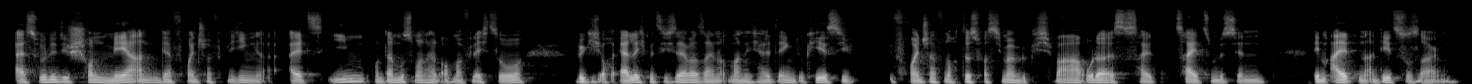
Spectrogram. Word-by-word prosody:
als 100 -1 0
würde 115 0 +3
dir 110 -1 0
schon 110 -1 +1
mehr 105 +3 +5
an 95 +1 -1
der 95 -1 0
Freundschaft 95 +2 -6
liegen 100 0 -2 0.2
als 95 -1 -1
ihm. 130 +4 0
Und 100 -2 -4
dann 100 - +2
muss 110 +1 -1
man 100 -1 -1
halt 100 -2 -2
auch 95 - -3
mal 95 -2 -1
vielleicht 95 +1 -3
so 100 -1 +1 0.5
wirklich 105 0 +1
auch 95 - -4
ehrlich 105 +3 +4
mit 110 - -2
sich 95 +2 -7
selber 105 -1 +4
sein, 100 -1 0
ob - - -6
man 95 0 0
nicht 95 +2 -4
halt 95 0 -3
denkt: 100 -1 0
„Okay, 105 - +1
ist 100 0 -2
die 95 -1 -4 0.3
F - - -13
Freundschaft 100 +1 0
noch 100 -2 -1
das, 105 +2 0
was 90 - -4
sie - - -6
mal 95 -1 +2
wirklich 95 0 -8
war, 100 -1 +1
oder 100 0 +6
ist 100 0 -2
es - - -9
halt 100 +2 0 0.2
Zeit, 95 -1 +2
so - - -9
'n - - 0
bisschen 100 +1 -3 0.5
dem 100 -1 +3
alten 100 -1 +6
ade 100 +2 +3
zu 100 -1 -6
sagen?“ 95 +5 -4
100 Hz, 230 wpm, -24 LUFS, 95-105 Hz, 0.5 s, oder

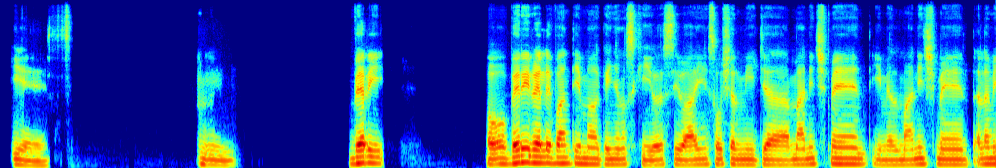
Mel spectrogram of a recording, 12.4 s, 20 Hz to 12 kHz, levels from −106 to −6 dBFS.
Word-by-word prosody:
Yes. 85 -5 -4 1.8
Mm. 95 -4 -5 1.4
Very 125 +1 +5 1.3
oo, 110 +1 +2
very 135 +4 +7
relevant 125 -2 +3
yang 115 -2 0
mga 110 -1 0
ganyang 105 0 -2
skills 95 -2 -4
di 100 -2 -3
ba, 95 0 +2
yung 105 +1 -4
social 105 0 -2
media 100 -1 -1
management, 110 +1 -1
email 95 -1 -4
management. 100 0 -2
Alam 110 +1 0
105 Hz, 90 wpm, -23 LUFS, 95-110 Hz, 1.8 s, very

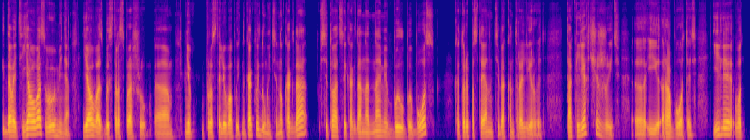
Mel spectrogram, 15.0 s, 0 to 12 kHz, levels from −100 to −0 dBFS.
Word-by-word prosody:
Давайте 110 +1 +3
я 155 +5 +7
у 155 - +8
вас, 180 0 +5
вы 115 +3 +2
у - - 0
меня. 100 -7 -7 0.2
Я 125 +1 +7
у - - +3
вас 100 -5 +4
быстро 85 - 0
спрошу. 95 -1 -1
Э, 90 -1 -1 0.3
мне - - -1 0.3
просто - - -1
любопытно. 100 +1 +1
Как 135 +1 +3
вы 140 - -1
думаете, 90 -9 -7
но 100 +3 -5
когда 135 +12 +2 0.2
в - - -16
ситуации, - - -1
когда 105 - -1
над 100 -1 -3
нами 115 +1 -3
был 105 +3 +2
бы 85 - -4
босс, 80 - -1 0.4
который - - 0
постоянно 105 +1 -2
тебя 95 -1 -2
контролирует, 100 +1 -4 0.4
так 115 +1 0
легче 170 +6 -1
жить, 95 - -7 0.3
э, 85 0 0
и 95 -1 -2
работать? 90 -5 +1 0.3
Или 150 +5 +2
вот - - 0
105 Hz, 165 wpm, -22 LUFS, 95-125 Hz, 0.4 s, у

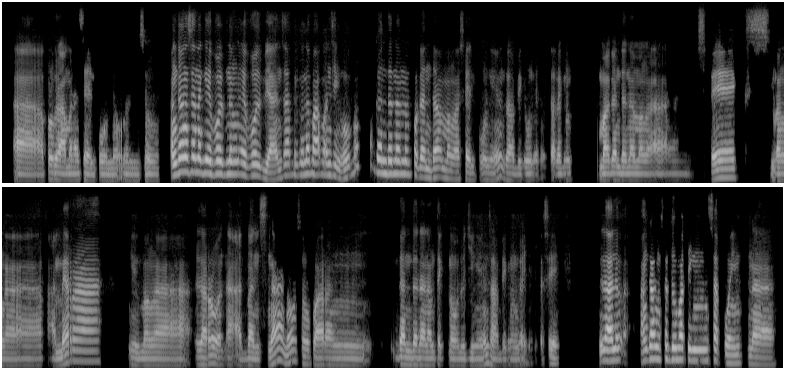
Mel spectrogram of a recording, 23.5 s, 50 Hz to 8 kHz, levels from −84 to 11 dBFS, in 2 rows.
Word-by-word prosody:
ah, 100 -1 +1
programa 110 -3 +2
ng 105 - -3
cellphone 100 0 -3
noon. 100 0 -6
So, 100 0 -5 0.2
hanggang 230 +7 +8
sa 235 -1 +3
nag-evolve 210 -2 +5
ng 200 0 +2
evolve 180 -1 +2
yan, 120 +1 +1
sabi 185 0 -2
ko 190 - -1
napapansin 185 -6 +1
ko, 145 +5 -1
"'Ba - - -3 0.2
paganda 215 -4 +3
na 205 - +4
ng 200 -1 -1
paganda 150 -5 +2
ang 135 - -3
mga 120 -2 -1
cellphone 110 -1 -4
ngayon," - - -4
sabi 105 -1 -3
kong 105 0 -4
gano'n. - - -18
Talagang 105 +1 -4 0.4
maganda 105 +1 +2
na 105 0 -1
mga 105 0 -3 0.7
specs, 145 +1 0
mga 100 0 0 0.5
camera, 165 - +1 0.5
yung 105 -2 -6
mga 105 0 -1 0.6
laro 115 +1 +1
na 110 -1 -4
advance 100 0 -3
na, 185 - +2
'no? 175 - -1
So, 125 -6 -4
parang 110 -1 0 0.9
"Ganda 115 -1 0
na 110 - +2
ng 105 0 -3
technolog 100 -1 -6
ngayon," 105 +5 -5
sabi 100 -3 -4
kong 100 0 -9
ganyan, - - -10
kasi 70 -1 -5 0.6
lalo 180 +1 +7 0.3
hanggang 200 +3 +6
sa 205 - +2
dumating 185 -2 +4
sa 180 0 +4
point 135 -1 0
na 110 -2 +1
115 Hz, 155 wpm, -24 LUFS, -, 0.9 s, hanggang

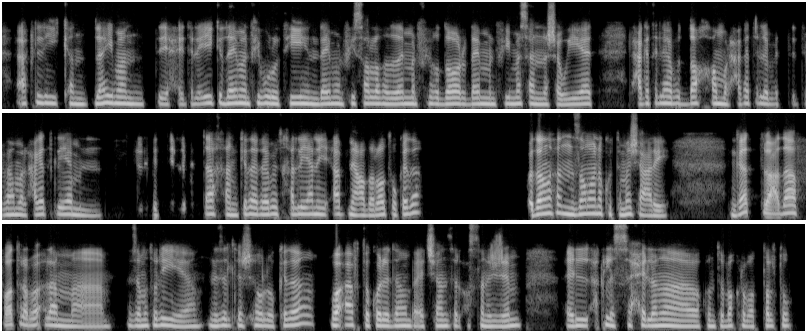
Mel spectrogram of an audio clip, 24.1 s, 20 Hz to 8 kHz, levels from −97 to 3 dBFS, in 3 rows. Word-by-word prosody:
أكْلي 185 +1 -1
كان 160 -3 -1
دايمًا 175 -3 +2 0.2
تح 155 -1 -3
تلاقيه 165 +4 -2
ك 195 - -4
دايمًا 185 +1 +3
فيه 180 +2 -3
بروتين، 175 -1 +2
دايمًا 170 +1 +1
فيه 170 +2 -5
سلطة، 170 -1 0
دايمًا 165 +1 +1
فيه 170 +1 -6
خضار، 165 0 +2
دايمًا 165 +1 0
فيه 170 +1 -3
مثلًا 175 0 0
نشويات، 155 +2 0 0.3
الحاجات 175 +3 -2
اللي 185 0 0
هي - - +3
بتضخّم 175 0 0
والحاجات 180 +3 -5
اللي 175 -2 -1
أنتِ 155 0 -14
فاهمة 175 0 +1
الحاجات 170 +2 -2
اللي 185 -1 -2
هي - - +2
من 170 - 0
اللي 145 0 -10 0.5
بت - - -7
اللي - - -8 0.3
بتتخّن 175 -3 -2
كده 185 +3 0
اللي 175 -1 +1
هي 175 - +3
بتخلي 185 -1 -1
يعني 185 -2 +1
أبني 185 -1 +1
عضلات 160 +3 +1
وكده. 185 +8 0 1.1
فده 195 +3 +7
كان 215 -3 +1
نظام 190 +3 +2
أنا 205 0 +3
كنت 180 -3 -8
ماشي 175 -1 +2
عليه، 145 -2 0 0.6
جَت - - +4
بعدها - - +5
بفترة 195 -5 -1
بقى 190 +2 -2
لمّا 155 - 0 0.2
زي 165 -1 -1
ما 170 - +2
تقولي 165 -4 0
نزلت 175 +2 -1
الشغل 170 0 0
وكده، 185 +9 0 0.2
وقُفت 185 -1 +3
كُلّ 165 0 +3
ده 165 +1 -1
ما 170 - +2
بقيتش 165 0 0
أنزل 165 0 0
أصلًا 160 0 -2
الgym 155 +4 +1 0.5
الأكل 170 +4 +1
الصحّي 180 +2 +1
اللي 170 -1 +2
أنا 160 -3 +3
كنت 155 -1 -3
باكلُه 165 0 -3
بَطَّلتُه، 165 +2 -3
170 Hz, 190 wpm, -23 LUFS, 160-180 Hz, 1.1 s, فده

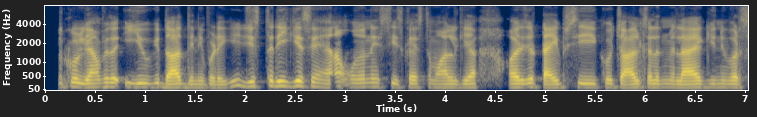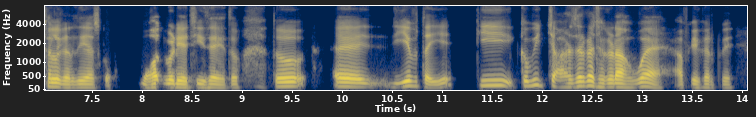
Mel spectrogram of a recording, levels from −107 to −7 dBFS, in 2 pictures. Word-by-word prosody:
बिल्कुल 145 -4 0
यहाँ 125 0 +4
पे 145 - -2
तो 145 - +3
EU 130 -1 -1
की 135 - -3
दाद 120 -1 +6
देनी 115 0 -6
पड़ेगी, 110 - -4
जिस 155 0 -2
तरीके 165 -1 +3
से 150 -1 -2
है 130 - -5
ना, 125 - +2
उन्होंने 135 +1 -4
इस 135 0 -10
चीज़ 120 -2 -6
का 125 - -1
इस्तेमाल 120 -1 -2
किया 120 +1 0 0.3
और 125 - +6
ये 125 - 0
जो 135 - +2
टाइप-सी 120 0 +2
को 125 - -2
चाल-चलन 120 +1 +2
में 120 -1 -5
लाया, 115 +1 +6
यूनिवर्सल 120 +3 0
कर 110 -1 -1
दिया 115 0 0
इसको, 110 - -8 0.3
बहुत 125 - +2
बढ़िया 120 -2 +4
चीज़ 120 -1 -4
है 115 - +3
ये 105 - -4
तो। 115 +2 -7 0.4
तो 150 +1 +4 0.4
अ, - - +2
ये 135 +1 +1
बताइए 160 -10 -4 0.3
कि 180 +1 -3
कभी 175 +5 -3
चार्जर 130 +6 -1
का 175 - +5
झगड़ा 130 -1 +2
हुआ 125 +5 +2
है? - - -1 0.2
आपके 120 - -6
घर 115 +1 -7
पे। 110 0 -11
125 Hz, 220 wpm, -24 LUFS, 115-140 Hz, 0.4 s, दाद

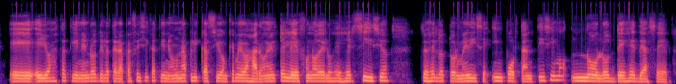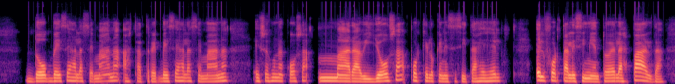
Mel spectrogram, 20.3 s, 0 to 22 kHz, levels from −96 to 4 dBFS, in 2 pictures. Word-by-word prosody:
Eh, 140 -1 +3
ellos 145 +1 +4
hasta 165 +1 -5
tienen, 145 -2 0
los 155 +1 -1
de 155 0 -3
la 150 - -2
terapia 140 -1 -2
física, 165 +2 -4
tienen 140 -2 -1
una 145 +1 +1
aplicación 150 -3 -2
que 155 +3 -5
me 150 -1 +1
bajaron 135 -2 +1
el 145 0 0
teléfono 145 -2 +2
de 145 0 +2
los 140 0 -1
ejercicios. 155 +4 0 0.4
Entonces, 155 -1 -1
el 155 - -2
doctor 150 -2 -2
me 140 +2 +2
dice: 150 -1 -2
"Importantísimo, 165 +4 -2
no 160 -2 +4
lo 145 +1 +2
dejes 140 +1 0
de 135 - +1
hacer 125 -3 -4 0.4
2 145 +1 +2
veces 150 +3 0
a 160 - 0
la 155 - -1
semana, 150 +5 -3
hasta 145 -4 -7
3 135 -1 -4
veces 145 +3 -1
a - - -1
la 155 0 -3
semana, 145 +3 -2 0.3
eso 155 +1 -4
es - - -4
una 160 -2 -1
cosa 155 +2 -4
maravillosa, 150 +2 +3
porque 170 -2 -1
lo 145 -1 -2
que 140 - -2
necesitas 135 0 -3
es 145 0 0
el 160 +1 -1 0.5
el 185 -1 +6
fortalecimiento 145 -6 +2
de 150 +1 +3
la 145 - +4
espalda". 145 -4 +2
145 Hz, 170 wpm, -19 LUFS, 140-160 Hz, 0.5 s, el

